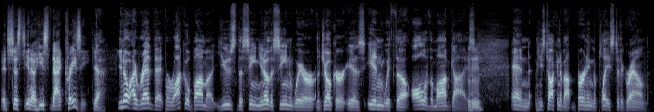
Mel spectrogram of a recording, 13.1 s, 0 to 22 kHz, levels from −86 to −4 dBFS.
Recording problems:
thin; somewhat; fading below 1 kHz

